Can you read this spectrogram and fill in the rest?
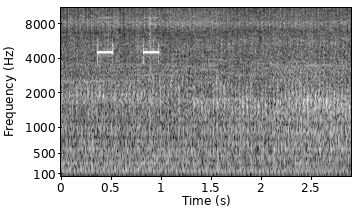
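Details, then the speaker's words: Shibaura D215F Japanese mini tractor diesel with 754 engine hours. Starts very easily and idles with a steady, even chug, no knocks, ticks or rattles; healthy. "ну давайте запускать запускается очень легко работает ровно"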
